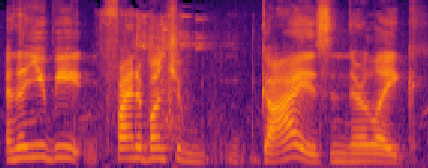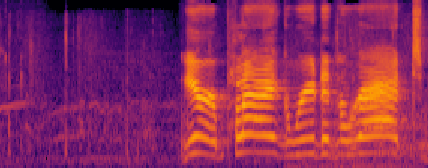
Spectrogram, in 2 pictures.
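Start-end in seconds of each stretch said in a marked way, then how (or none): 4.0-5.7 higher, posh-ish mock British sneer; mock British accent. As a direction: play a snooty British NPC, high and sneering. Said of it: "but, like, more Britisher".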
